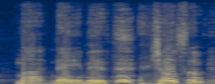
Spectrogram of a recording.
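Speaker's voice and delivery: slow, high, loud sobbing gasp. Retold or imitated. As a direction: choke it out through tears. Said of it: "I could not control myself".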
